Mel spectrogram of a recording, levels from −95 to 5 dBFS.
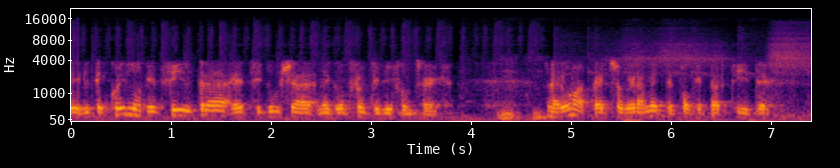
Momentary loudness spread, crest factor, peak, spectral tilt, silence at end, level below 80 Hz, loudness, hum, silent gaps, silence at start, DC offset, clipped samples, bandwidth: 10 LU; 16 dB; -8 dBFS; -6.5 dB/octave; 0 s; -52 dBFS; -23 LUFS; none; none; 0 s; under 0.1%; under 0.1%; 13 kHz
